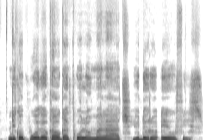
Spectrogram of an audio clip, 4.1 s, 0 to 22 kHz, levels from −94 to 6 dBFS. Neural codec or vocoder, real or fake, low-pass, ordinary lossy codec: vocoder, 44.1 kHz, 128 mel bands, Pupu-Vocoder; fake; none; none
